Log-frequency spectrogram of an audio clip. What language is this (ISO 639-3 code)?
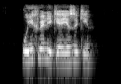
bel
